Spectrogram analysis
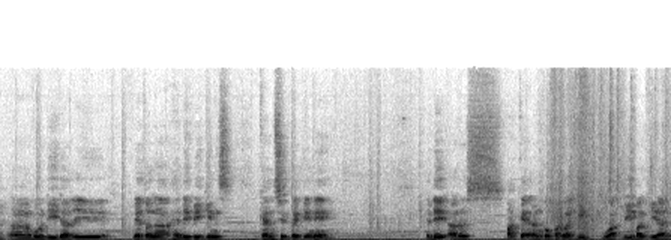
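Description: A young man casually reviewing a camping bag in a small gear-filled room, chatty with lots of fillers and tag questions. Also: medium pitch. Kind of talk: casual product unboxing. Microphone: camera on tripod, seated. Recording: echoey room with faint music.

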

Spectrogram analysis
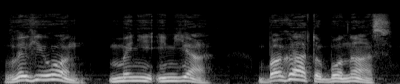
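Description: A man's voice: a little high, sing-song, takes it slowly, exaggerated voice. A man putting on a desperate possessed man. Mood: begging. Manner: pleading, cries out loudly. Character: tormented man possessed by many demons.

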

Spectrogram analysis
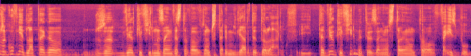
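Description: A man's voice: medium pitch, fairly bright tone. A man on a large conference stage with a handheld mic, confidently laying out his side of a staged debate. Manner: confident, listing facts briskly. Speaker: conference debater on virtual reality.

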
